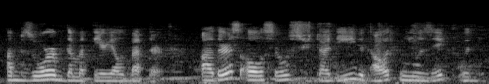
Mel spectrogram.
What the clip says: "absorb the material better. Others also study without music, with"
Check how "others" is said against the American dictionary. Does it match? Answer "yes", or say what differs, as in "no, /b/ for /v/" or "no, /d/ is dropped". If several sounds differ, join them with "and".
no, /s/ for /z/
